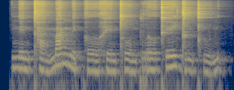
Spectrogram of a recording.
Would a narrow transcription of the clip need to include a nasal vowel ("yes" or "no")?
no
